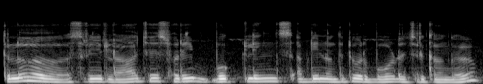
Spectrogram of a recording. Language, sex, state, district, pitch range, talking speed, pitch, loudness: Tamil, male, Tamil Nadu, Kanyakumari, 120-140 Hz, 110 wpm, 130 Hz, -15 LUFS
